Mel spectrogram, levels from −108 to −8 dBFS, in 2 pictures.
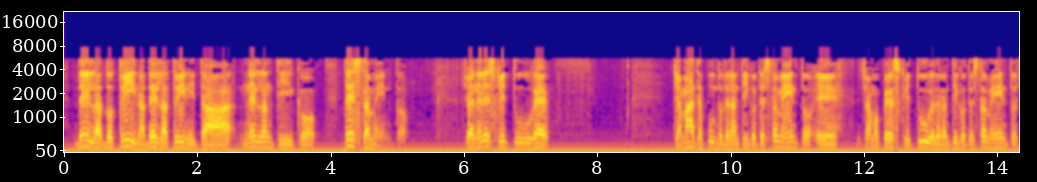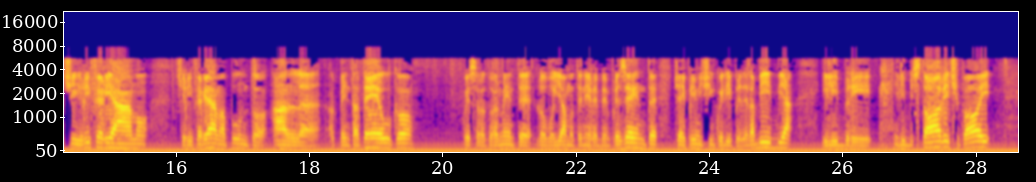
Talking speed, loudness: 100 wpm, -11 LUFS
